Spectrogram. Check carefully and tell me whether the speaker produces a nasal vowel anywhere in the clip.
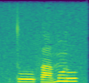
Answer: yes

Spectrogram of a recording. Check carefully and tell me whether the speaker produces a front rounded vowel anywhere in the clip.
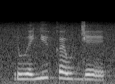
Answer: yes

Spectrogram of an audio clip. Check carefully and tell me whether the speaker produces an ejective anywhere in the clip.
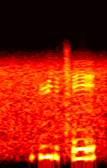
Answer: yes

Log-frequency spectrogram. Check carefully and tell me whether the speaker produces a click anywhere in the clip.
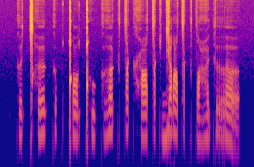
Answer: yes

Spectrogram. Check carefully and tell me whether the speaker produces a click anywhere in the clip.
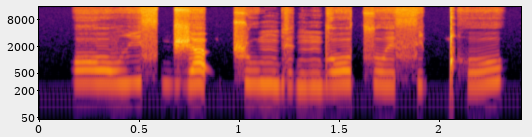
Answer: yes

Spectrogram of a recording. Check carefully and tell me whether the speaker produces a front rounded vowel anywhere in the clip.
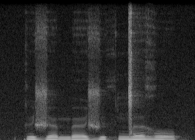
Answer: yes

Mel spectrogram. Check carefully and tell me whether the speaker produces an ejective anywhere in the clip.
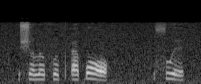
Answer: yes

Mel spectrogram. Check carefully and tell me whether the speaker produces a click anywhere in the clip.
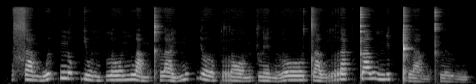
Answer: no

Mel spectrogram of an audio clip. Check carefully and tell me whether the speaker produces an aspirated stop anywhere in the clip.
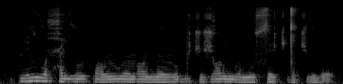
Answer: no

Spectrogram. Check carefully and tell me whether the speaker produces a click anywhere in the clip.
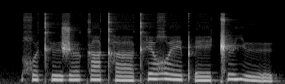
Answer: yes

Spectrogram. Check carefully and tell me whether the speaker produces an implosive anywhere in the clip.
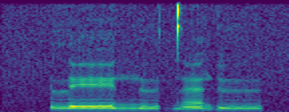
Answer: yes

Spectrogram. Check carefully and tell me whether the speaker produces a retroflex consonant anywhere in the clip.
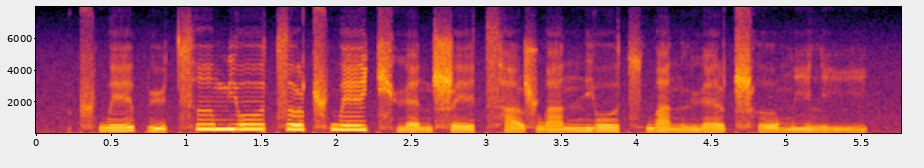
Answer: yes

